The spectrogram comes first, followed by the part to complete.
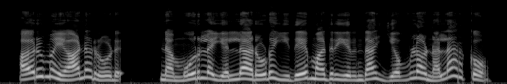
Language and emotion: Tamil, happy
